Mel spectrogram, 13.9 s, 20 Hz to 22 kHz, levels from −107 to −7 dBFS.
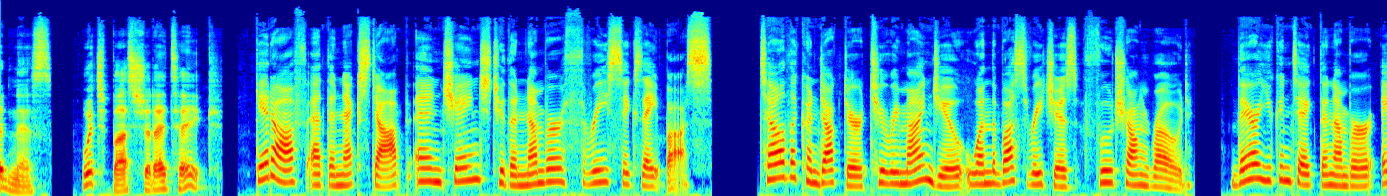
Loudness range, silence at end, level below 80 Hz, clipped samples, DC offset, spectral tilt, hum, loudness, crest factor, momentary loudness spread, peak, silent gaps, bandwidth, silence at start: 2 LU; 0 s; -58 dBFS; under 0.1%; under 0.1%; -4 dB/octave; none; -22 LUFS; 18 dB; 7 LU; -4 dBFS; 0.52-0.72 s, 2.23-2.37 s, 7.12-7.57 s, 11.95-12.20 s; 17 kHz; 0 s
